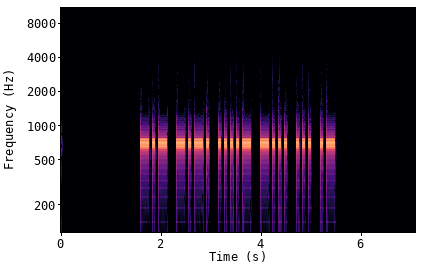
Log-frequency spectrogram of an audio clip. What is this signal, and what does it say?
Morse code, heard as a keyed tone, about 20 wpm, 700 Hz. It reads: KC4BSA
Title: Speed Racing - USA Call Signs 17wpm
